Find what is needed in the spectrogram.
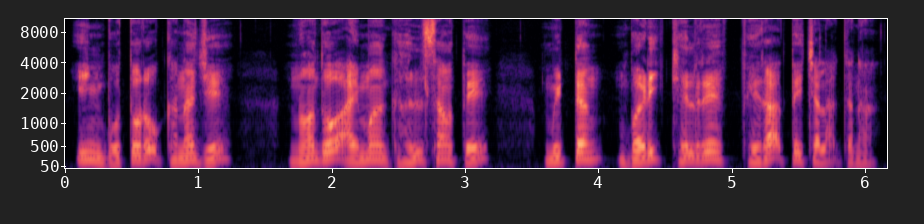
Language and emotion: Santali, fearful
